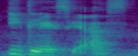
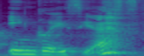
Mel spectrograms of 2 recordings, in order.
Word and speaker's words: Iglesias: Okay, first of all, Iglesias, not Iglesias.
